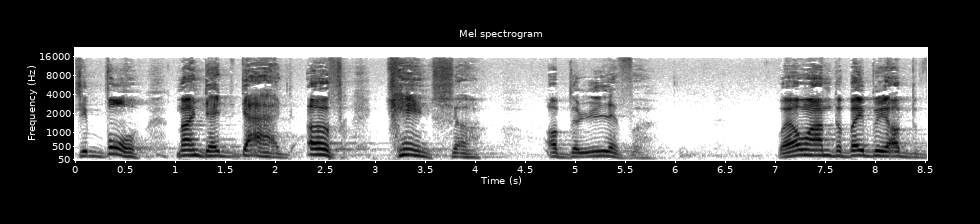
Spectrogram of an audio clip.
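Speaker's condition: Cerebral palsy; speech impediment

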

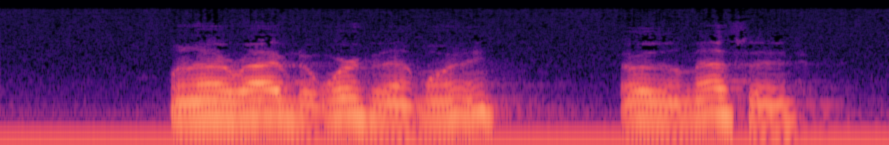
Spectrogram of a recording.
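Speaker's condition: Lou Gehrig's disease; given 3 to 5 years to live

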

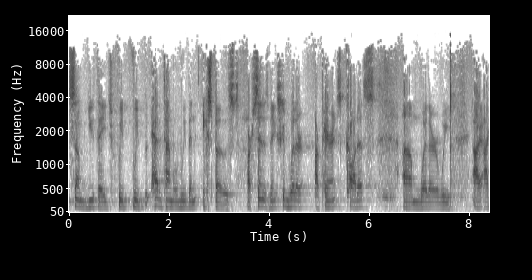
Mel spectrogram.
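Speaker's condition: Stutter; probably present in childhood; sometimes unable to say own name in public; repeated words, prolonged sounds

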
